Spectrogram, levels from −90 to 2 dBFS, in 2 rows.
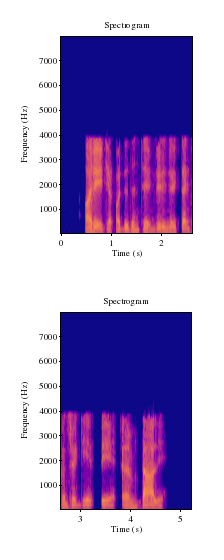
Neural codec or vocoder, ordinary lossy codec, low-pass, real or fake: codec, 16 kHz, 1 kbps, X-Codec, HuBERT features, trained on balanced general audio; AAC, 16 kbps; 7.2 kHz; fake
